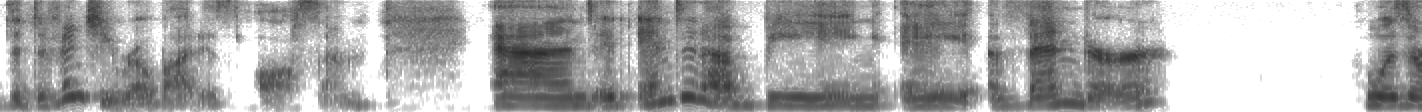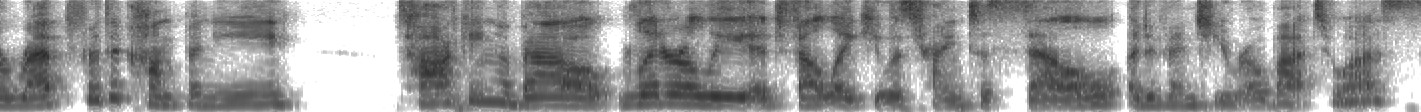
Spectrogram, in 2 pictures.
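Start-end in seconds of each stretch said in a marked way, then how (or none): 0.0-1.9 excited, thrilled, hushed whisper. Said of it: "we were all excited because we're like".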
